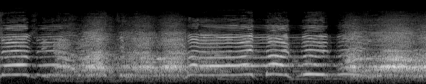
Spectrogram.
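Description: Men's voices chanting or calling out together, loud and pitched high, carried over a public-address system. The held calls are broken by two short gaps.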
